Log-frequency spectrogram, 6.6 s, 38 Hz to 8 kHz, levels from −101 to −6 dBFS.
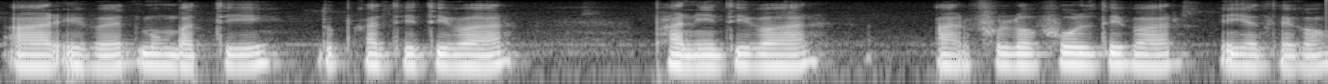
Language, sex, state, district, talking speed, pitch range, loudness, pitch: Chakma, male, Tripura, West Tripura, 125 wpm, 120-130 Hz, -18 LUFS, 125 Hz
